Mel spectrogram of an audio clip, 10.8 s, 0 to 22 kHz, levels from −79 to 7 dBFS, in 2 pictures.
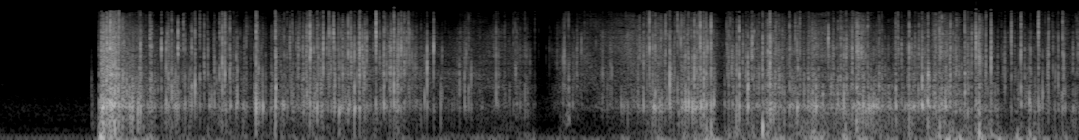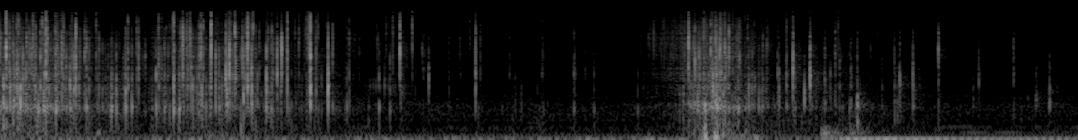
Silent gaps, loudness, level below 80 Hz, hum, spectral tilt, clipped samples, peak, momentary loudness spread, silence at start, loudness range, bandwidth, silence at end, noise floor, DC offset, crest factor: none; -24 LUFS; -44 dBFS; none; -0.5 dB/octave; under 0.1%; 0 dBFS; 17 LU; 0.45 s; 13 LU; 17 kHz; 0 s; -53 dBFS; under 0.1%; 28 dB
